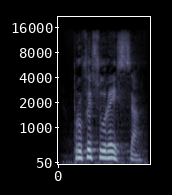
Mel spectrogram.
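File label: "prufesuressa", Ligurian dialect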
